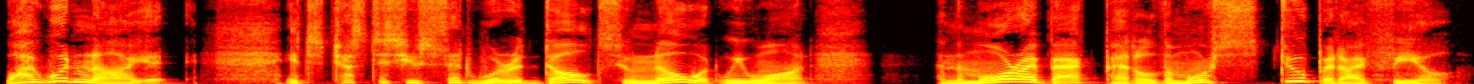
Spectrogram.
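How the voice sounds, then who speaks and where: A man voicing an anxious young woman who is orderly yet flustered, speaking fast and rising in pitch. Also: big pitch swings, dry recording. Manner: quick, rising, flustered delivery. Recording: dry close studio sound.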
